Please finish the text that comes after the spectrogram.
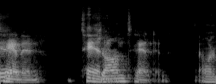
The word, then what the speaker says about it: Tannen: Tannen. Jean Tannen. I want to make sure I spell it right, which it will be spelled right here now.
